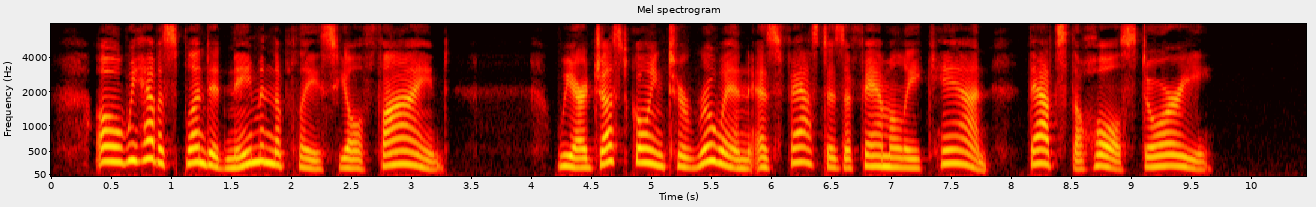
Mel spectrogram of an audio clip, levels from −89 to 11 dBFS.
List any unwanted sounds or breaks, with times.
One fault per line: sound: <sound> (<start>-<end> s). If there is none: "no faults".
no faults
